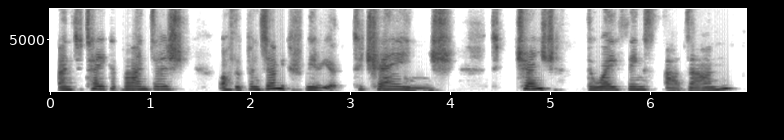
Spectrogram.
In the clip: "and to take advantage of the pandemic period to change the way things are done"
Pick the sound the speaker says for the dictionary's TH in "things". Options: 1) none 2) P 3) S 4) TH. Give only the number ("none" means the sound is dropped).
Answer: 4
